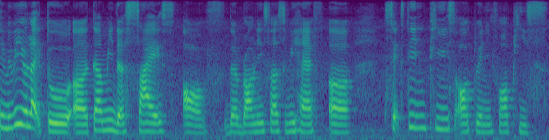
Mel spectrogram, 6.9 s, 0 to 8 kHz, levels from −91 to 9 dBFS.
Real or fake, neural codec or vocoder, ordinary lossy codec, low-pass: real; none; none; none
